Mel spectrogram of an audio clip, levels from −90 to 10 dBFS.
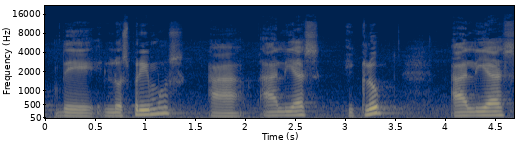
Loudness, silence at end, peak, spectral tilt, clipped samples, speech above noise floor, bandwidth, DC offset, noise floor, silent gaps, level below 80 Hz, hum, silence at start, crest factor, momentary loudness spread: -33 LUFS; 0 s; -16 dBFS; -6 dB/octave; under 0.1%; 25 dB; 15.5 kHz; under 0.1%; -57 dBFS; none; -60 dBFS; none; 0 s; 18 dB; 16 LU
